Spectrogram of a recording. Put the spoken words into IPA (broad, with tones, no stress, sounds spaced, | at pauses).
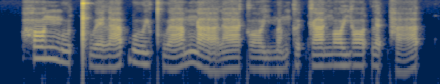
h ɔː˥ n m uː˧ t̚ kʷʰ ɛː˨ l aː˨˥ p̚ w uː˧ j kʷʰ aː˨˥ m ŋ aː˨˩ l aː˨ k ɔː˨ j m ɐ˨˥ m k ɵ˨ t̚ k aː˧ ŋ ɔː˧ j ɔː˧ t̚ l ɐ˧ t̚ h aː˨˥ t̚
